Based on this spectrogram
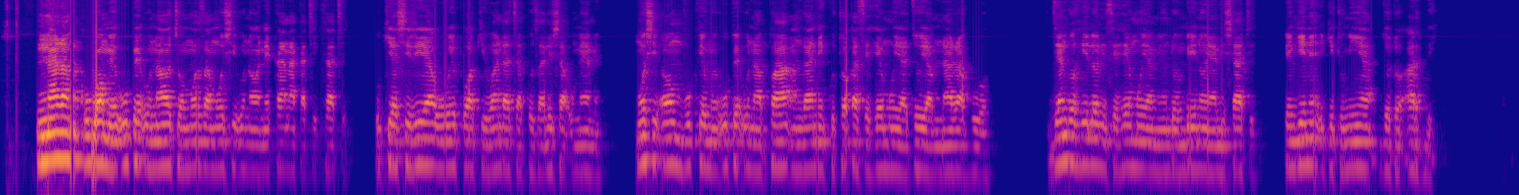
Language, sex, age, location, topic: Swahili, male, 25-35, Nairobi, government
